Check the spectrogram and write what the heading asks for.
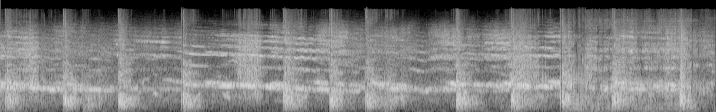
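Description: Fireworks shells bursting overhead in a string of sharp bangs, about one or two a second, with crackle between them. A steady high tone runs underneath and slowly sinks in pitch.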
